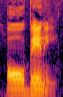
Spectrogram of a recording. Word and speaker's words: Albany: there kind of like with Albany I say Albany but the locals say all bene okay so you just have to be real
